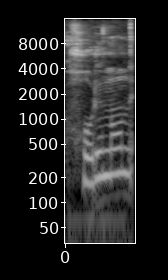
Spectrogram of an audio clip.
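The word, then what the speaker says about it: ホルモン: I also like, it's pronounced horumon in Japanese. It's like the intestines of a pork. I do apologize if this sounds disgusting to anyone, but it's called hormone or something like that.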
